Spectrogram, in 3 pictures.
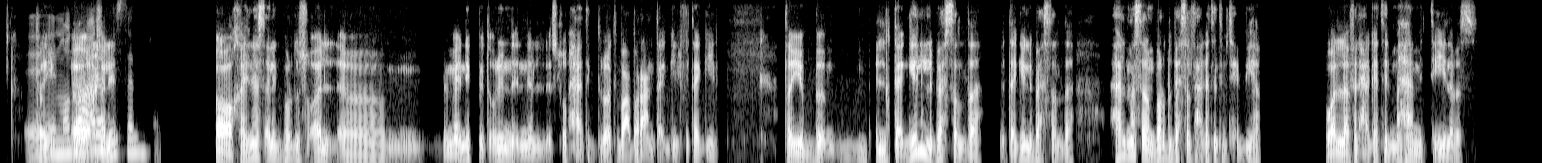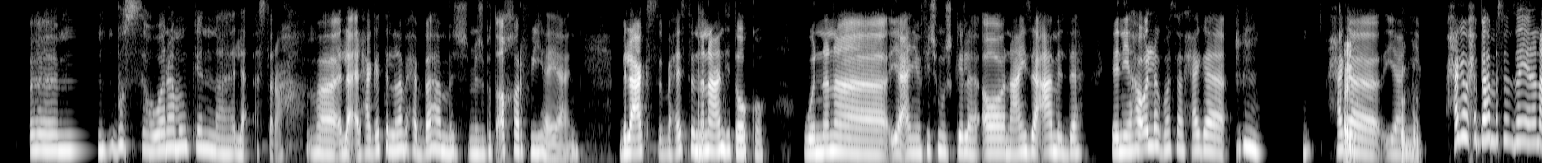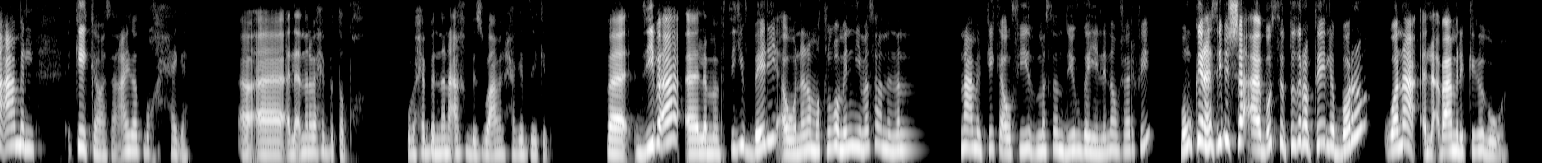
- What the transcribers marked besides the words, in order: tapping; distorted speech; static; mechanical hum; throat clearing
- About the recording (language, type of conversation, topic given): Arabic, advice, إزاي بتوصف تجربتك مع تأجيل المهام المهمة والاعتماد على ضغط آخر لحظة؟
